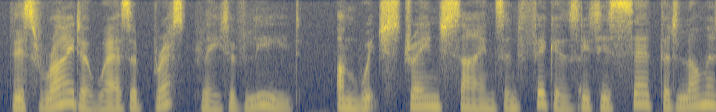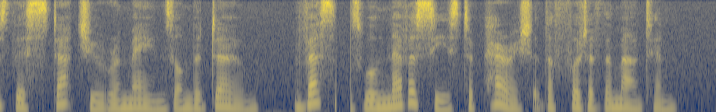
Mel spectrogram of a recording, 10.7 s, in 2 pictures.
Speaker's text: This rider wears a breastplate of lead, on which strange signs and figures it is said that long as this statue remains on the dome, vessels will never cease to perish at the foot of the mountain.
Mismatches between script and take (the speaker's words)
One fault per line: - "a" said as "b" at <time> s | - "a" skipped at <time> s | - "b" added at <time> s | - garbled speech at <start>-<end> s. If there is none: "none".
none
